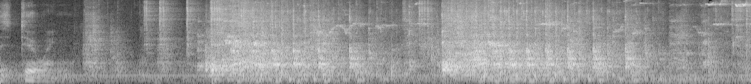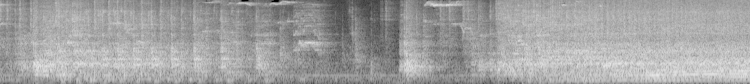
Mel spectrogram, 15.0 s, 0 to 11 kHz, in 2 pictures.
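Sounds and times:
lawn mower pull start: 0:02.0 - 0:10.6, 0:11.5 - 0:15.0
mower engine running: 0:07.8 - 0:09.5, 0:12.4 - 0:15.0.

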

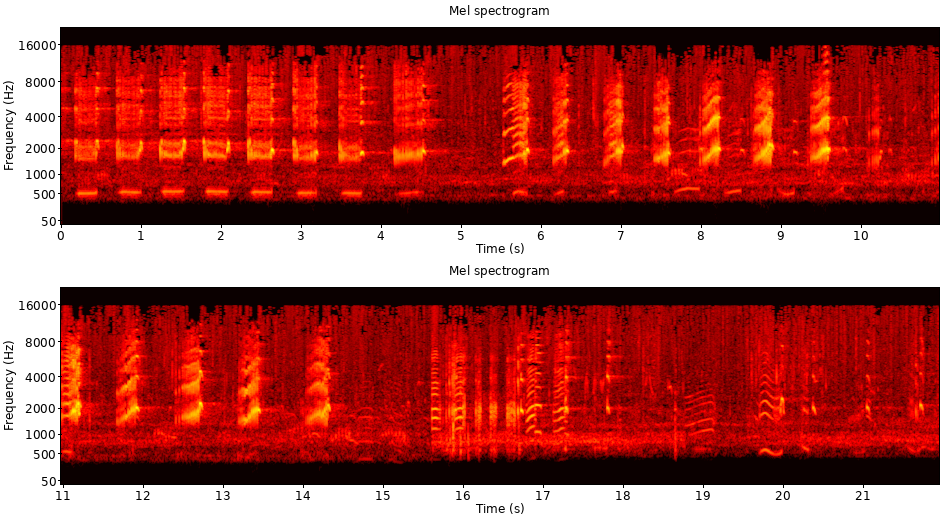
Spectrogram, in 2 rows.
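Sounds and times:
swamphen calling: 0:00.0 - 0:04.9, 0:05.5 - 0:21.9.

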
